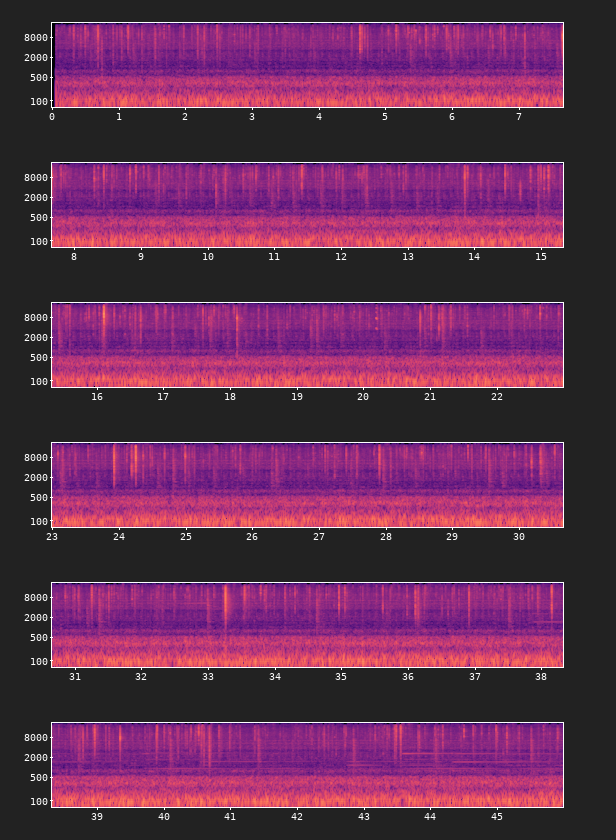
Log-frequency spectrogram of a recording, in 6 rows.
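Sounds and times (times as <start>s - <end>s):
fire rumbling in wood stove: 0.0s - 45.9s
fire crackles and pops: 0.1s - 45.9s.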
